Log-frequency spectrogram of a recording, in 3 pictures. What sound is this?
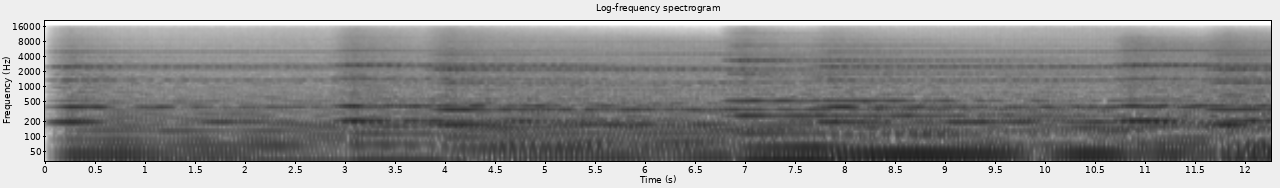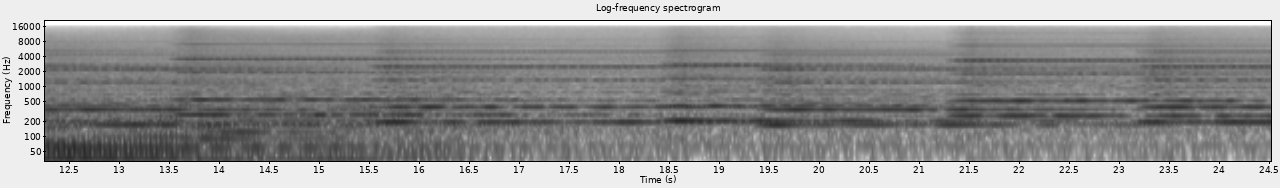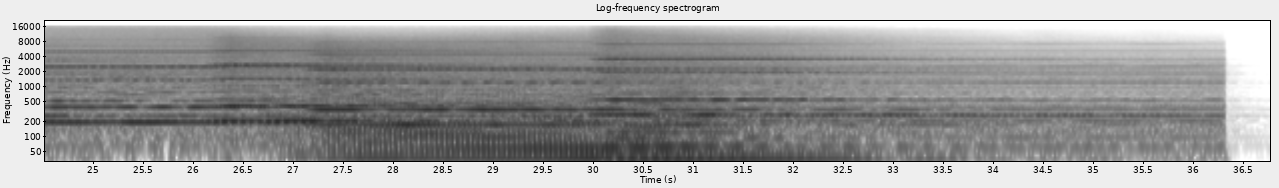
Circuit 7 - Synth 2
Synth Loop
124 BPM
Key of F Minor
bass, dance, analog, electronic, psychedelic, digital, beat, portland, experimental, lofi, music, percussion, dark, sample, electronica, industrial, processed, synthesizer, synth, oregon, evolving, noise, ambient, downtempo, hardware, loop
